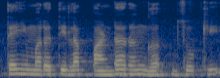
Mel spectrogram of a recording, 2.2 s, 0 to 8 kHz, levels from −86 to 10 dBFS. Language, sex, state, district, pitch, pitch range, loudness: Marathi, male, Maharashtra, Chandrapur, 160 Hz, 150-170 Hz, -31 LUFS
